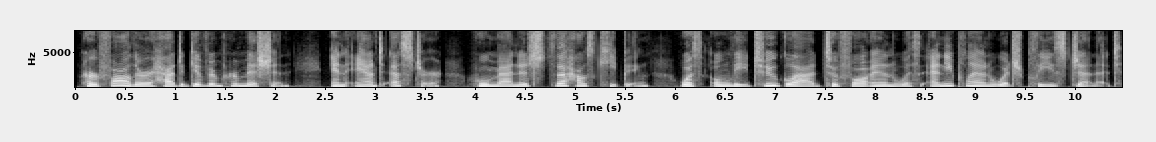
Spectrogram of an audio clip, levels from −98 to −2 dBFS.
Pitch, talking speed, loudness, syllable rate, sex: 240 Hz, 145 wpm, -18 LUFS, 4.4 syllables/s, female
